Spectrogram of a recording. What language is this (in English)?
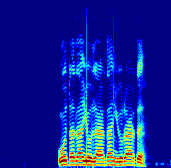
Uzbek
